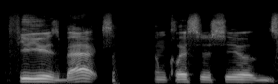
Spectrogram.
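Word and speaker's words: Claressa Shields: Say her name correctly. – Okay. Let me repeat. Kalissa Shields, the GOAT, versus Savannah Marshall, the silent assassin for undisputed female middleweight.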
